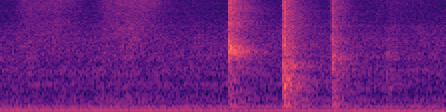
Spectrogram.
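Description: A hand patting a bare stomach three times in quick succession, short sharp slaps about a quarter second apart, the last one softer, over a steady low electrical hum.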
